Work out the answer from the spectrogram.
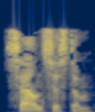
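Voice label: "sound system", American English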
